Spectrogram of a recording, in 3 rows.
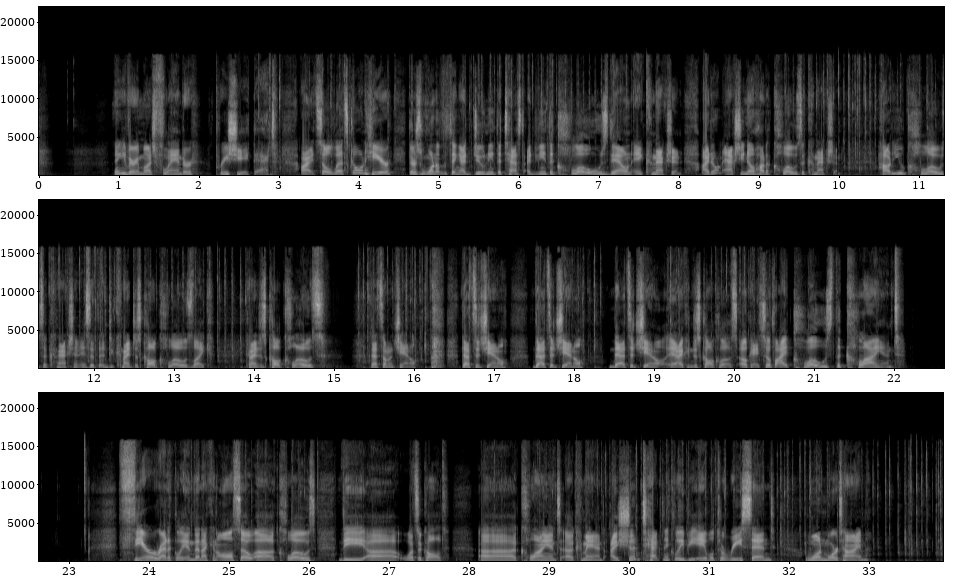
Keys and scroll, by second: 2.7 alt+{, 3.3-4.0 typing, 4.2 ctrl+u, 5.1-7.7 typing, 5.3 Return, 5.5 ctrl+d, 5.6 ctrl+d, 5.9 ctrl+c, 9.2 ctrl+u, 9.4 ctrl+u, 9.7 ctrl+c, 9.7-18.3 typing, 11.3 ctrl+c, 11.4 ctrl+c, 19.0 ctrl+y, 19.5-20.7 typing, 25.7 typing, 27.9-33.9 typing.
